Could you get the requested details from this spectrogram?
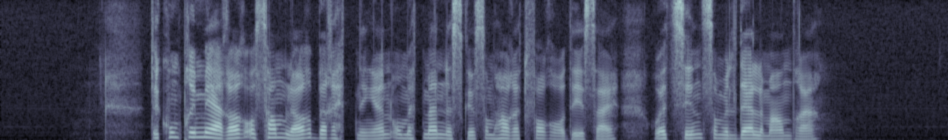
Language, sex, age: Norwegian, female, 25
